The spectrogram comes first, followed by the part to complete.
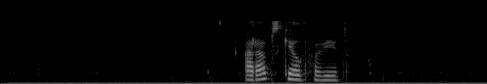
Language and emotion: Russian, neutral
